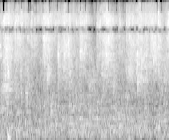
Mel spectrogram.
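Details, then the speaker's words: Basement water line turned on: steady rushing hiss of water pouring freely from an open pipe end missing its garden valve, so it won't turn off there; water leaking from the open pipe. "oh we're missing a a damn Garden valve right there that's why it's leaking so that is not going to turn off unless we have a garden valve that"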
